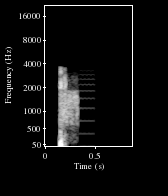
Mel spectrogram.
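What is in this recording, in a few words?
EMS Dispatch; wake; p25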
